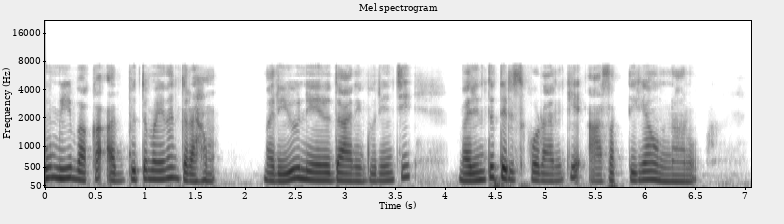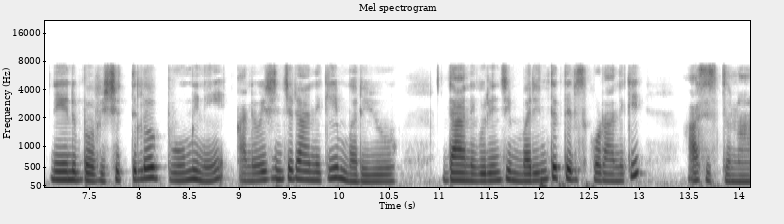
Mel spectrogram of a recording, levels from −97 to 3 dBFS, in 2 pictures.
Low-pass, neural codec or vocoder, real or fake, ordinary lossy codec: 7.2 kHz; codec, 24 kHz, 3.1 kbps, DualCodec; fake; none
